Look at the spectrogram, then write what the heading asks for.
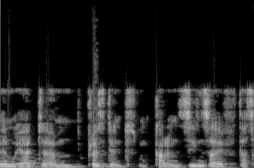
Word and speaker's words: Pierre Nkurunziza: And then we had um President Pierre Nkurunziza, that's how you say his name, from Burundi,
